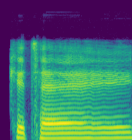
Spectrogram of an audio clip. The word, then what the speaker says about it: Kittay: And on that kind of note, this is something that I wrote about my best friend passing, and Kittay, she like kitty, but Kittay.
